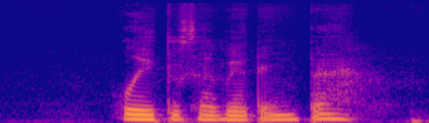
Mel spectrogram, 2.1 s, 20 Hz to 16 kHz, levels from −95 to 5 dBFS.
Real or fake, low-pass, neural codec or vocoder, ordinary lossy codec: fake; 14.4 kHz; codec, 44.1 kHz, 3.4 kbps, Pupu-Codec; none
